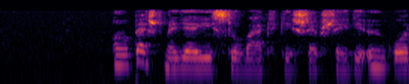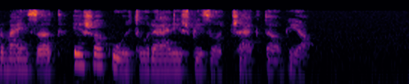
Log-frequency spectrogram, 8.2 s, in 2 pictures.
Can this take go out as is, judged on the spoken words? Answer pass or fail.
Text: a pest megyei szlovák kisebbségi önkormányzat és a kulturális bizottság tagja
pass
